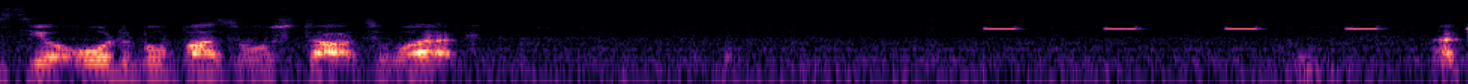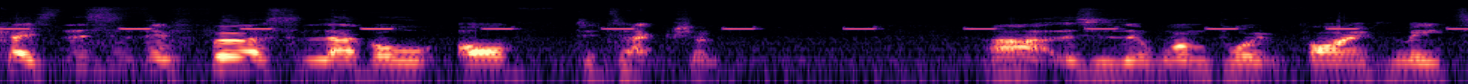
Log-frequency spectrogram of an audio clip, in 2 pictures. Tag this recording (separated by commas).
reversing beeps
